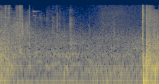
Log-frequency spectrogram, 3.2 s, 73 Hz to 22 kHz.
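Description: Enemy gunfire from a hill in the video game Battlefield 1, heard as faint, distant scattered shots over a low battle background, ending in one sudden loud, close blast.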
